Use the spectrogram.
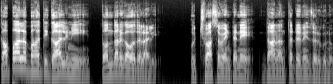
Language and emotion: Telugu, neutral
